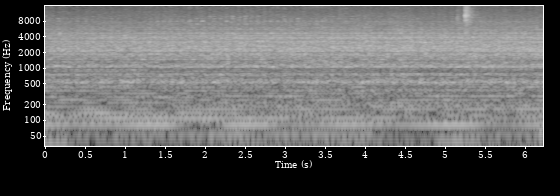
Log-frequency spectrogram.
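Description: Tense horror background music: a steady low drone under held, sustained tones.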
